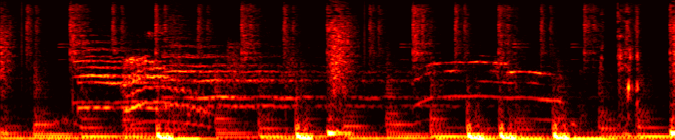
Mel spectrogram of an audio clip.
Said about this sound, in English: I think this is the very first time a cat has appeared on the podcast. First time animal ever. Yeah. Yeah, first time we ever had an animal.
